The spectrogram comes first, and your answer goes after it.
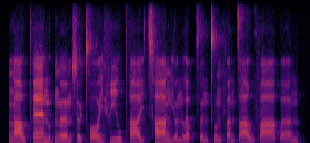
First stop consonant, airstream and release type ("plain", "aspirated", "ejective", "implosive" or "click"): aspirated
